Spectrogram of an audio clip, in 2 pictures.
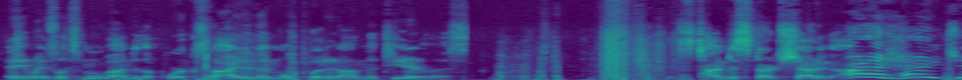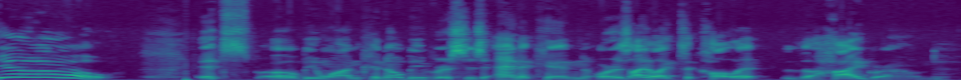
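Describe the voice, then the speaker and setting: Young male gaming commentator, raised pitch, lively delivery, faint background hiss. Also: moderate pace, vocal fry, muffled recording. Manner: rambling, lots of likes and restarts. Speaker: gaming YouTuber. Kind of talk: casual commentary over gameplay.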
